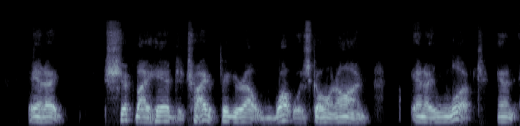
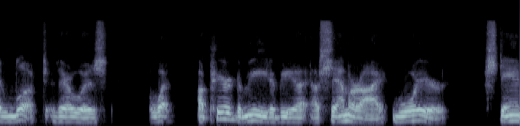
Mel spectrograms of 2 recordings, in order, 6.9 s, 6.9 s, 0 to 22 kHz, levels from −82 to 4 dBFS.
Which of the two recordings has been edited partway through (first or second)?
second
